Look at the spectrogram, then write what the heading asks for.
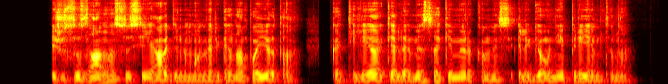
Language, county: Lithuanian, Tauragė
